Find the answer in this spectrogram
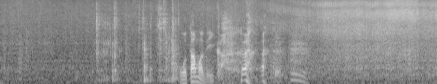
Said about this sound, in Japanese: うるさいでしょこのもやし音はうるさいよね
